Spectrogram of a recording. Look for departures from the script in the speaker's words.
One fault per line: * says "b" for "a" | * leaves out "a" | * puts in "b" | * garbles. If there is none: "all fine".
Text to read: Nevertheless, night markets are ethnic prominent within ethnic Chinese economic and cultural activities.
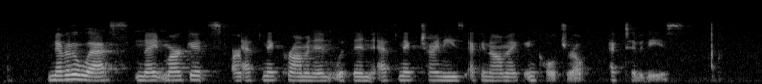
all fine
